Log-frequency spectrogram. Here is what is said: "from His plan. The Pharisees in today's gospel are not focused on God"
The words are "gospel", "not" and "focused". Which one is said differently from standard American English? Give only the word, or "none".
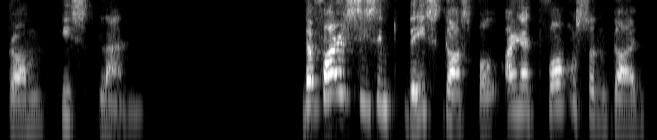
none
